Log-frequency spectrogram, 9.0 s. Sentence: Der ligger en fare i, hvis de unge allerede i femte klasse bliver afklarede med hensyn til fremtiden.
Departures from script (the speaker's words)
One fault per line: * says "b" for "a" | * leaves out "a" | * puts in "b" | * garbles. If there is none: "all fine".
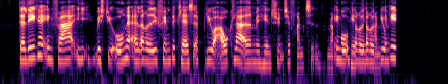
* garbles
